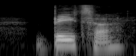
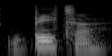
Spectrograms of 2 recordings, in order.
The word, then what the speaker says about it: beta: So as I say both of these words, you you hear how similar similar they are. So beta and bitter. Beta and bitter. Yeah. So I guess what I'm highlighting is the a on the end just sounds very similar to the eer there.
